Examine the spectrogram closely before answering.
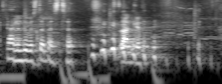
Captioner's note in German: lacht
